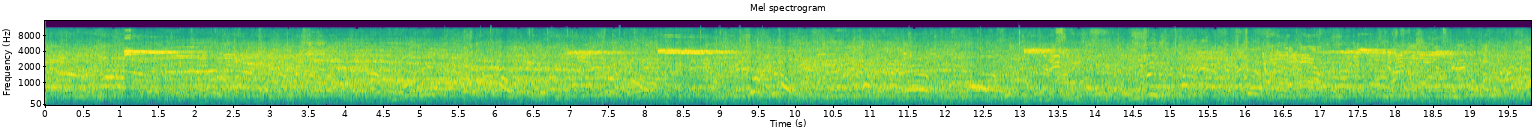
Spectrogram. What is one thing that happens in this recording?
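Whistles blow shrilly from nearby mats.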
